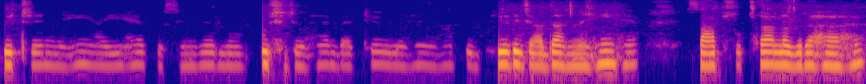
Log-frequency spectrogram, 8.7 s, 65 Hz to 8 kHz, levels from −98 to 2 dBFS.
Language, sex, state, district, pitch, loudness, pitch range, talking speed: Hindi, female, Bihar, Gaya, 195 Hz, -27 LUFS, 185-205 Hz, 165 wpm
